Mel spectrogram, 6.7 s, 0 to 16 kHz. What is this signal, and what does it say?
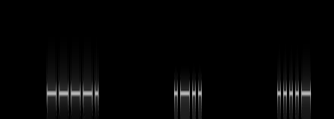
Morse code, heard as a keyed tone, about 20 wpm, spaced as for 5 wpm, 700 Hz. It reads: 9L4
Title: 255 Lesson 41e - Period - Three Characters 20wpm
